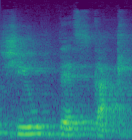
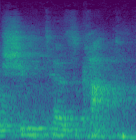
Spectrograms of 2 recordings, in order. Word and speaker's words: Xiuhtezcatl: So my name is Xiuhtezcatl. Xiuhtezcatl is how you say it in Nahuatl, but most people can't pronounce that, so you can call me Xiuhtezcatl, like Xiuhtezcatl.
